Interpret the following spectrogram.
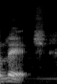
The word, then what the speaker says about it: lich: a say Lich so Lich this Lich was over there not leech Lich this Lich was over there in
